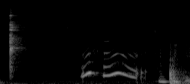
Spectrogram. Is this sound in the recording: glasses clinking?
yes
